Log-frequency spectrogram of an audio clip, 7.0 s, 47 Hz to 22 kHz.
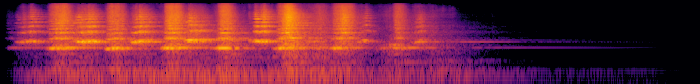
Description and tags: Squeaking Metal Closet Door in Basement 2
Opening and closing a metallic closet to make a painfully squeaking sound. Recorded in stereo with Zoom H4 and Rode NT4.
metal, room, door, terror, squeaky, open, metallic, gate, squeaking, aching, squeeking, horror, squeaks, closing, painful, iron, portal, basement, opening, close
